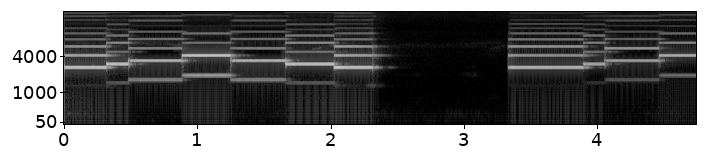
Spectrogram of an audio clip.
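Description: A Bosch 509 Dual mobile phone from around 2000 plays a bright electronic ringtone melody of short beeping notes, loud and clean, pausing for about a second before the tune starts again.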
